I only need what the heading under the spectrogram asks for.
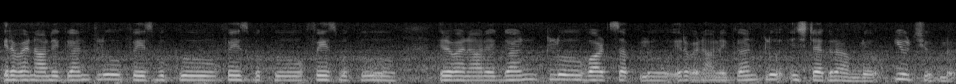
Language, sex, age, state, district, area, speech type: Telugu, female, 45-60, Andhra Pradesh, N T Rama Rao, urban, spontaneous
